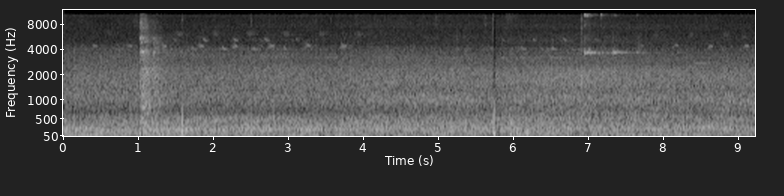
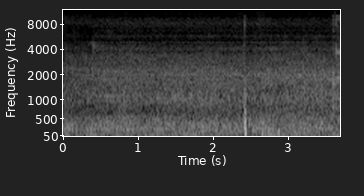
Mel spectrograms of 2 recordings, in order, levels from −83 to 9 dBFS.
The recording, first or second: first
